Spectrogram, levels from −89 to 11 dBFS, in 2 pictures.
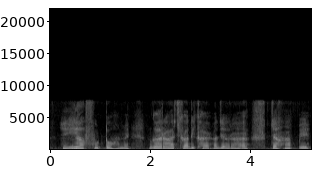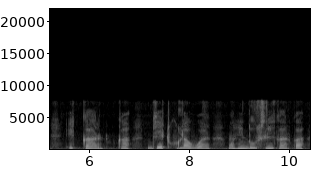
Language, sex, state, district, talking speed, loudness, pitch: Hindi, female, Uttar Pradesh, Ghazipur, 130 wpm, -40 LUFS, 195 Hz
